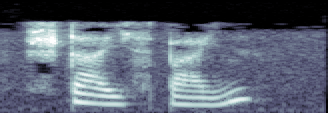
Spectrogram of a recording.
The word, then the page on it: 's Steissbein: Alsatian; Bas-Rhin; Reichshoffen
